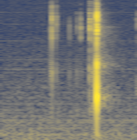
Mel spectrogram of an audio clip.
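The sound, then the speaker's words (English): A can of Voodoo Ranger Juice Force hazy imperial IPA cracks open: a soft click, then one sharp, crisp pop with a brief fizzy hiss, followed by a faint tick in an otherwise quiet moment. “Oh yeah, that's that's the sound of a healthy can of.”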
